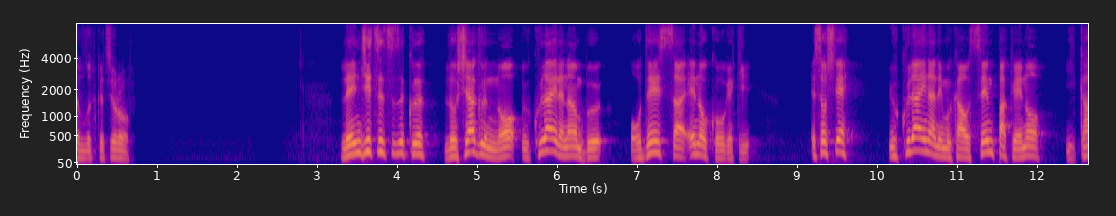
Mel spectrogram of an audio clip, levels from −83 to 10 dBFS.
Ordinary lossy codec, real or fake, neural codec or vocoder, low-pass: none; fake; codec, 16 kHz, 0.9 kbps, LongCat-Audio-Codec; none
